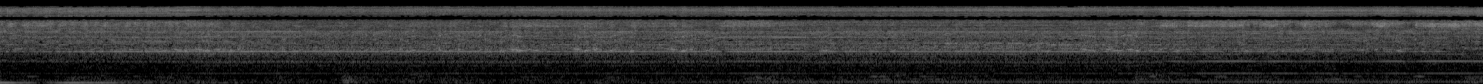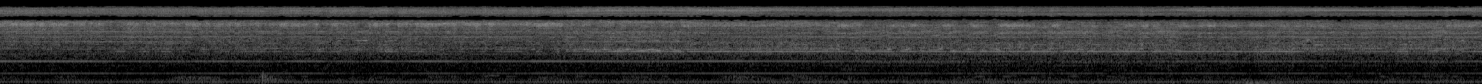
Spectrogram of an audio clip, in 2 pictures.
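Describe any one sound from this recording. A small electric nail drill whirs steadily in a high whine as it grinds a toenail.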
